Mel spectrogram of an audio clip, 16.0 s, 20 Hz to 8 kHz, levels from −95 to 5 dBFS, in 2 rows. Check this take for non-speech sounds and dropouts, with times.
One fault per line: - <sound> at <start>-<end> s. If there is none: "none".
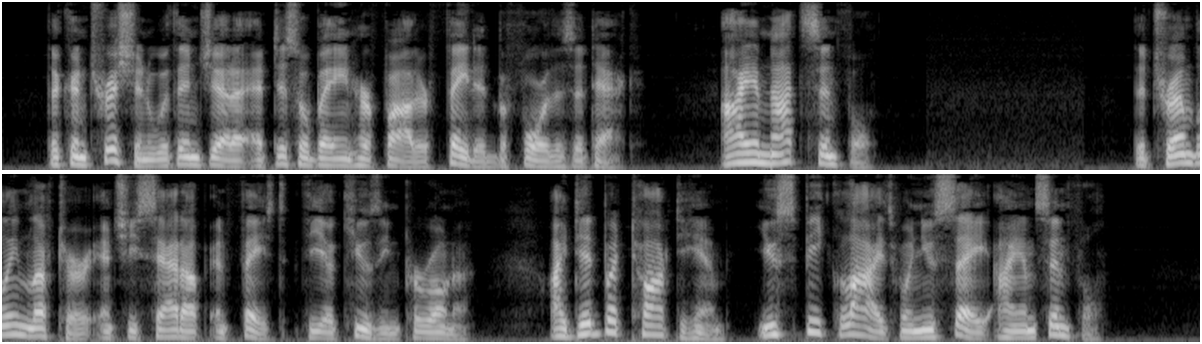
none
